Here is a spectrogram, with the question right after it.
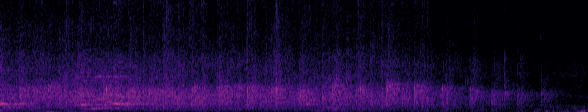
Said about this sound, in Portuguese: Você pode aplaudir esse sacrifício maravilhoso aí, meu Deus.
